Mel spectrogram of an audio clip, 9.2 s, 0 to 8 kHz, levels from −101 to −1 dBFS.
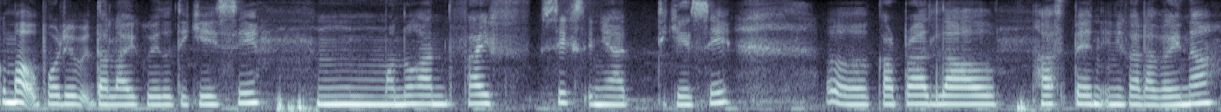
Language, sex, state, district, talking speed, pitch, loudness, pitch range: Nagamese, female, Nagaland, Kohima, 155 wpm, 225 Hz, -17 LUFS, 215-230 Hz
